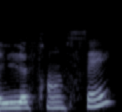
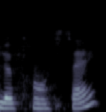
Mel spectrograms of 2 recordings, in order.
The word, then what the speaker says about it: français: For le français, the C is pronounced like an S sound, le français.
